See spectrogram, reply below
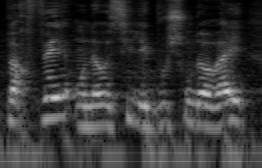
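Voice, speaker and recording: Excitable high-voiced French man. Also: quick pace, faint music behind. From France. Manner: excitable, swears often, reads panels aloud. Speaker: manga reaction streamer. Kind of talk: live reaction commentary.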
